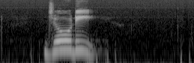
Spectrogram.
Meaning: pair, couple
- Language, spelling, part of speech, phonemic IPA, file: Tamil, ஜோடி, noun, /dʒoːɖiː/, Ta-ஜோடி.ogg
